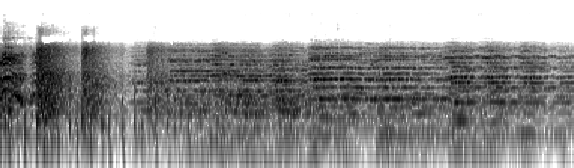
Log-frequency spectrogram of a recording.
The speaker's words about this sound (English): Suddenly, the ranger listened, then spoke. Tonto, I thought I heard distant shots. Oh, me not hear them. Me listen. Me hear them now.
